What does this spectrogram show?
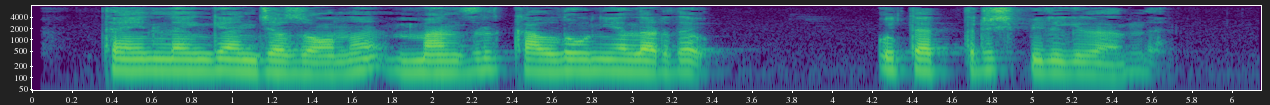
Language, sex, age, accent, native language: Uzbek, male, 18-24, Namangan, Uzbek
